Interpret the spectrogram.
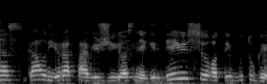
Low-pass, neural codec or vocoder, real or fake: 7.2 kHz; none; real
